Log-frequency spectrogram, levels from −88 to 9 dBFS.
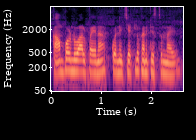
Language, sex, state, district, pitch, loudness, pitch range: Telugu, male, Telangana, Mahabubabad, 145 Hz, -16 LUFS, 140-155 Hz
